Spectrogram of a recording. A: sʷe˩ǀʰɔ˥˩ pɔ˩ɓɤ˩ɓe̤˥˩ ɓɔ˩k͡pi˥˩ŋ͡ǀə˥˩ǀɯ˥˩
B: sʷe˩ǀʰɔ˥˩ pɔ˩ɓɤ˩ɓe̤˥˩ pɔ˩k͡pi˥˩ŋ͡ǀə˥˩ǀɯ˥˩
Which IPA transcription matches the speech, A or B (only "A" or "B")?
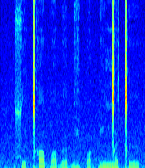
B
